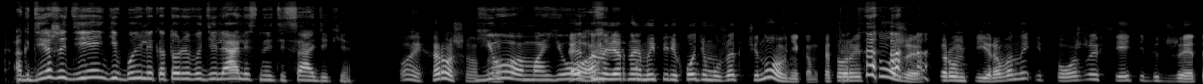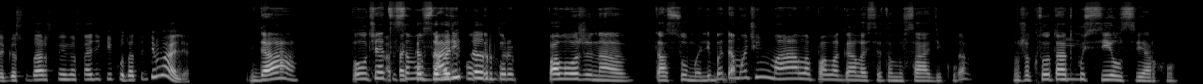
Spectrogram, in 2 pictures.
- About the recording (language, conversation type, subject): Russian, unstructured, Как вы думаете, почему коррупция так часто обсуждается в СМИ?
- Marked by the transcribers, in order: chuckle; laugh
